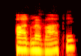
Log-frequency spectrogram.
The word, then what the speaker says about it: Padmavati: Padmavati. – Padmavati.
